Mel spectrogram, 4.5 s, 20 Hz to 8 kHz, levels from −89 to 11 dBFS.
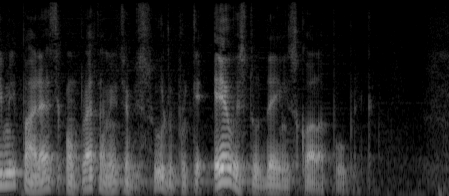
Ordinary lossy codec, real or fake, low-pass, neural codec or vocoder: none; real; none; none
